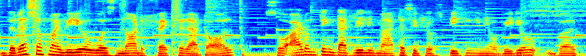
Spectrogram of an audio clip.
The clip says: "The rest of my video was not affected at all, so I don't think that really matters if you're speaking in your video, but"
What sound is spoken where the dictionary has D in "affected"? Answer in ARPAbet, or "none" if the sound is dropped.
D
